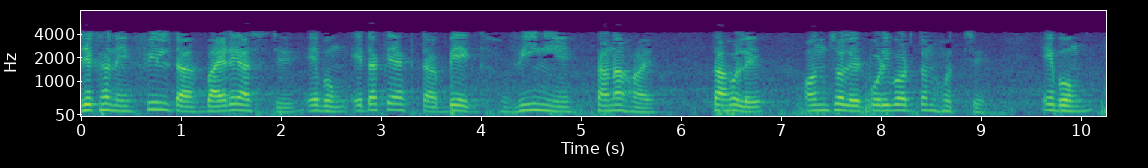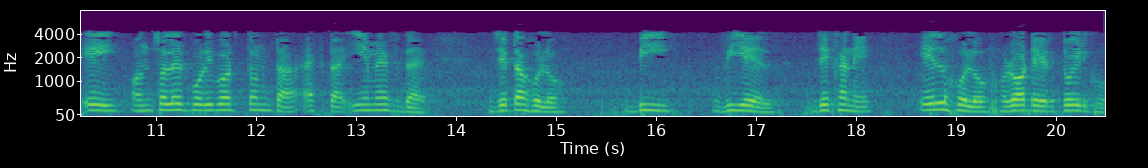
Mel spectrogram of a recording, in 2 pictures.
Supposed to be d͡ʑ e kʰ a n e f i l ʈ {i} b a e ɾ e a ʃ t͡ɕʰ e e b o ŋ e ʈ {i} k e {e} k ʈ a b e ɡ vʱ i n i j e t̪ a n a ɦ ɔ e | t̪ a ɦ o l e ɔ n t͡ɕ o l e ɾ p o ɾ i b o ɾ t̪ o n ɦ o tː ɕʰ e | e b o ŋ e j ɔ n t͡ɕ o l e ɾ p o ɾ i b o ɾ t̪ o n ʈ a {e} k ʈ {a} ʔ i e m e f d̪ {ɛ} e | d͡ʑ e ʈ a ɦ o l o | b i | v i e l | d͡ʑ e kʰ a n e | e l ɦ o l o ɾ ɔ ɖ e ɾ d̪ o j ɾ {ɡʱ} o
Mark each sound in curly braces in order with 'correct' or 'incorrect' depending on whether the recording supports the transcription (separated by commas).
incorrect, incorrect, incorrect, incorrect, correct, correct, correct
